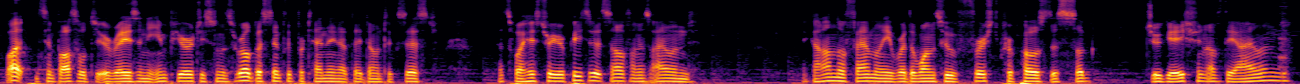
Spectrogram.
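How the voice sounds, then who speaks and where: Low-voiced man reading a visual novel aloud. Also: steady tone, brisk, a little mellow, faint music behind. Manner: reads narration evenly, breaks off to swear and react. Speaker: streamer playing a visual novel. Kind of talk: reading game text aloud with live reactions.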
